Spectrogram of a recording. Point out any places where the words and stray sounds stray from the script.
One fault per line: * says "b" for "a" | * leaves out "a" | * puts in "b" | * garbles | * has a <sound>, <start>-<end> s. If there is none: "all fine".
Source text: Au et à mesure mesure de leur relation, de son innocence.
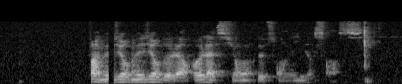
* has a dropout, 1.1-1.1 s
